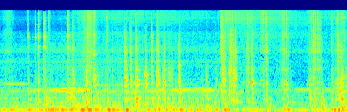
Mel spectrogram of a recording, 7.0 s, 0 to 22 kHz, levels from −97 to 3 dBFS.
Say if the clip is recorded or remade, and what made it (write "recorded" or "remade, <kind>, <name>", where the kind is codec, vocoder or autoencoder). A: remade, vocoder, BigVGAN v2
